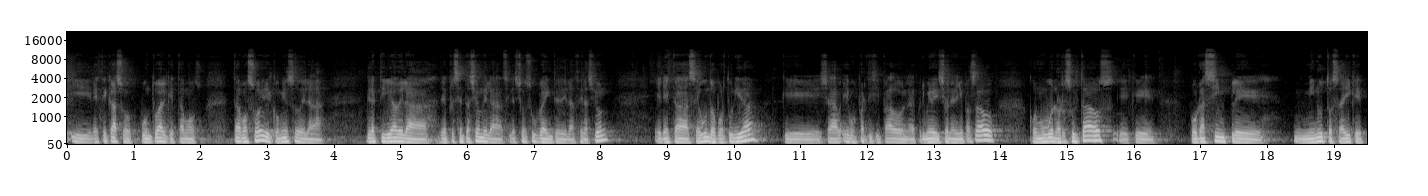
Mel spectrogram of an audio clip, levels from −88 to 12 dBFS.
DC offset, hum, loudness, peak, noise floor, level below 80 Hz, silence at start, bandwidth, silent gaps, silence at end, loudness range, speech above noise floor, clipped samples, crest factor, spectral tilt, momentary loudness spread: under 0.1%; none; -15 LUFS; 0 dBFS; -48 dBFS; -48 dBFS; 0 s; 7.4 kHz; none; 0 s; 2 LU; 34 dB; under 0.1%; 14 dB; -10.5 dB/octave; 9 LU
